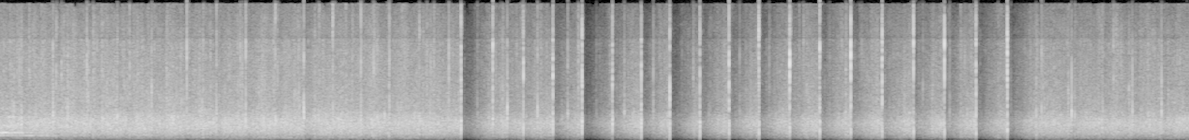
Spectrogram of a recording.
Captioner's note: applause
